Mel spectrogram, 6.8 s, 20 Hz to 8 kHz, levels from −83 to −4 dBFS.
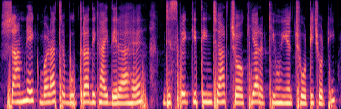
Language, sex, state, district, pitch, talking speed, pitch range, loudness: Hindi, female, Uttar Pradesh, Etah, 210 Hz, 150 wpm, 195-225 Hz, -12 LUFS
